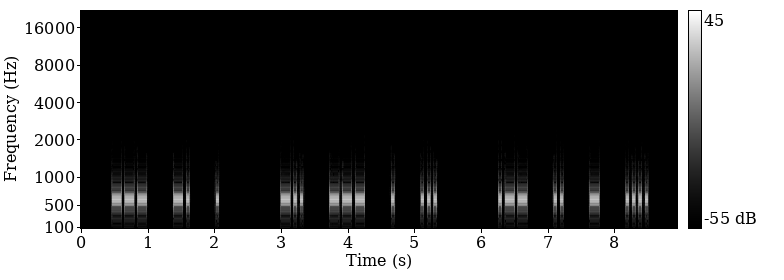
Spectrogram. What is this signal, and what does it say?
Morse code, heard as a keyed tone, about 25 wpm, spaced as for 15 wpm, 600 Hz. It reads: ONE DOES WITH
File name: SS215 15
